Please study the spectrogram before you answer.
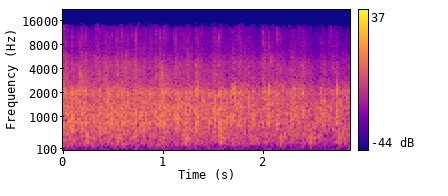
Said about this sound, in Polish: Wszystkim odpowiedzialnym za posiłki, za noclegi. Oklaski proszę.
